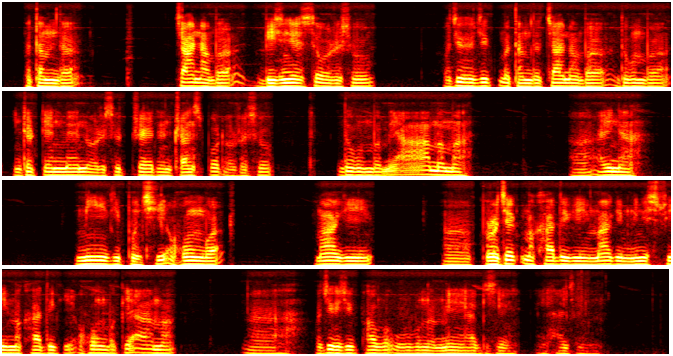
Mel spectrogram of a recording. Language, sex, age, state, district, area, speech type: Manipuri, male, 30-45, Manipur, Chandel, rural, spontaneous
